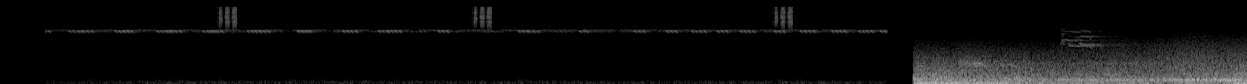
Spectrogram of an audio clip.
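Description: Crickets chirping in a steady, high, pulsing trill, broken by three sharp clicks. About nine seconds in, it cuts abruptly to a loud, steady rush of wind.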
